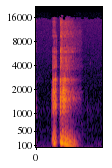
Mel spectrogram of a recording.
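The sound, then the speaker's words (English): A person clears their throat in two rough, guttural bursts: a short first push, a brief gap, then a longer rasping one that fades out, followed by quiet. “while I have a drink and clear my throat”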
